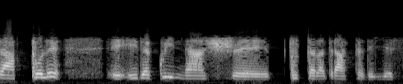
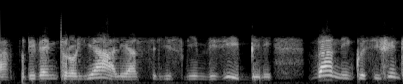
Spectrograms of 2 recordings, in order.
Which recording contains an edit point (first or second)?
second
